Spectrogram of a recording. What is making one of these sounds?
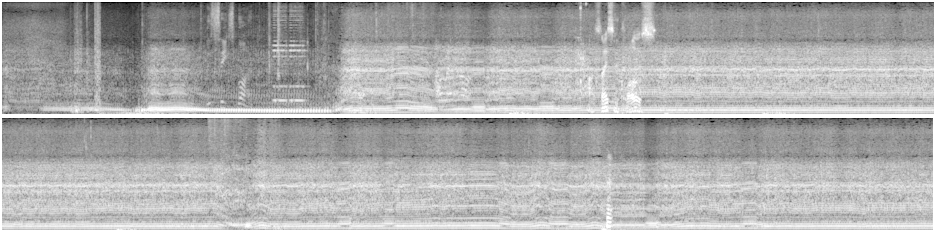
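A vehicle engine drones steadily, rising and falling in pitch as it drives.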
